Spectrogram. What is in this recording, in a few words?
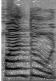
"huan1 du4", Chinese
